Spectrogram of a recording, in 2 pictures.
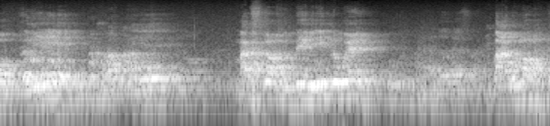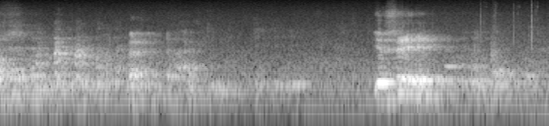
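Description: An elderly man preaches with feeling into a microphone in a large echoing hall.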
